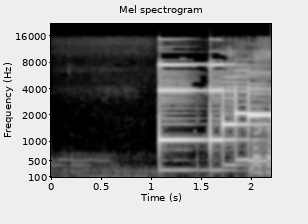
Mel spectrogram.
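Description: Background music of chiming, bell-like synthesizer notes that comes in suddenly about a second in, after a near-silent pause, and moves through a few notes.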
